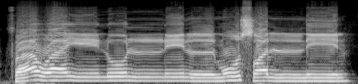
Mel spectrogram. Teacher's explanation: Maaf, idgham kamil. Idgham secara keseluruhan, masuk secara keseluruhan dan hilang suara hurufnya, langsung ke lam saja.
